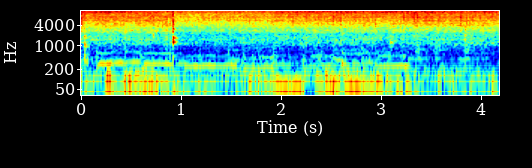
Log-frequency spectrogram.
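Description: Chicken pieces and tomatoes sizzling on a hot griddle while a wooden spatula stirs and scrapes them, with one sharp click about a second in.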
